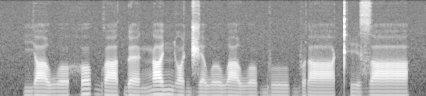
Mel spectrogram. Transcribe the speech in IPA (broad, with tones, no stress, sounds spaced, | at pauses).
j a˨ w o˨ h o˦ ɡʷ a˨ ɗ ɛ˨ ŋ a˦ ɲ ɔ˨ d͡ʒ ɛ˨ w ʊ˨ w a˨ w o˨ b uː˨ b ʊ˨ ɾ aː˨ kʰ i˨ z aː˦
